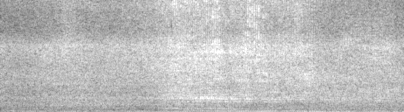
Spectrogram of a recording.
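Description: A motor vehicle passing close by, its engine and road noise swelling about two seconds in.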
